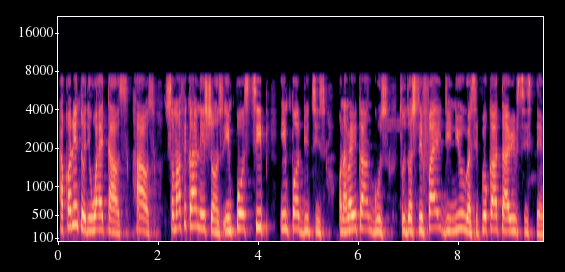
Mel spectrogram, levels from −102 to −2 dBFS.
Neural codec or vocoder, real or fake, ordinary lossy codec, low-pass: none; real; none; 7.2 kHz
